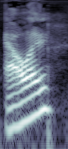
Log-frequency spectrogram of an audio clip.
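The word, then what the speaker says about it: Aulë: I believe he's the servant of Aeol. The Valar in charge of crafting and smith work. – I think it's pronounced Ale.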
